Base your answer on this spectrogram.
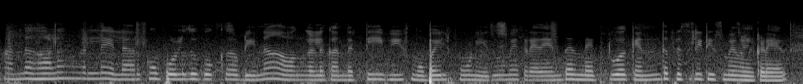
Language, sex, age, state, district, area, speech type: Tamil, female, 18-30, Tamil Nadu, Sivaganga, rural, spontaneous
